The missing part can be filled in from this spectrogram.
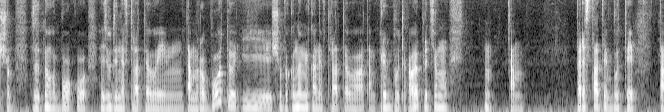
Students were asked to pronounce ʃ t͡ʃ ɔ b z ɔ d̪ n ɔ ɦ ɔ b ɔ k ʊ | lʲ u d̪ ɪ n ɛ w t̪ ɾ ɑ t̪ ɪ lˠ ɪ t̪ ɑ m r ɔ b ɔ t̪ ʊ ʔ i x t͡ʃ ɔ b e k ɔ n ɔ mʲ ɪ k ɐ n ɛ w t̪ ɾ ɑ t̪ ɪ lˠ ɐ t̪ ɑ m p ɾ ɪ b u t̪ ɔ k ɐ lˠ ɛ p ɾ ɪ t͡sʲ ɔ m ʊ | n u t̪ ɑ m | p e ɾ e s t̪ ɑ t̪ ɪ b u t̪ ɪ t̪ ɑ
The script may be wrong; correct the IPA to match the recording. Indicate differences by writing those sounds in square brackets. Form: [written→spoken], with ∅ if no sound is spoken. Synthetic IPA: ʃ t͡ʃ ɔ b z ɔ d̪ n ɔ ɦ ɔ b ɔ k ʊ | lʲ u d̪ ɪ n ɛ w t̪ ɾ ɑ t̪ ɪ lˠ ɪ t̪ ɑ m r ɔ b ɔ t̪ ʊ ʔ i [x→ʃ] t͡ʃ ɔ b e k ɔ n ɔ mʲ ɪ k ɐ n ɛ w t̪ ɾ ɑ t̪ ɪ lˠ ɐ t̪ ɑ m p ɾ ɪ b u t̪ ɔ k ɐ lˠ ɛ p ɾ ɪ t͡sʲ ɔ m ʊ | n u t̪ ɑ m | p e ɾ e s t̪ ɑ t̪ ɪ b u t̪ ɪ t̪ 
